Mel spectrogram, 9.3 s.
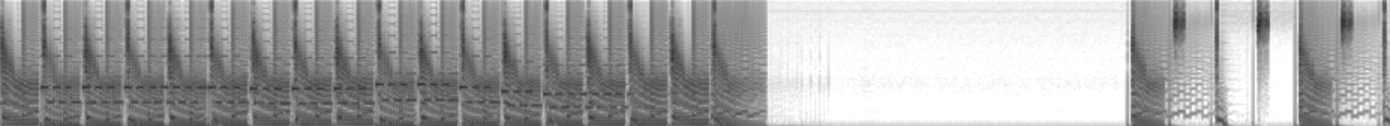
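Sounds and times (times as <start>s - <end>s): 
chiptune melody on CSG8580R5 chip: 0.0s - 5.1s.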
